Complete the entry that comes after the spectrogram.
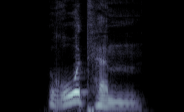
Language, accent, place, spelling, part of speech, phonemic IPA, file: German, Germany, Berlin, rotem, adjective, /ˈʁoːtəm/, De-rotem.ogg
- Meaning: strong dative masculine/neuter singular of rot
